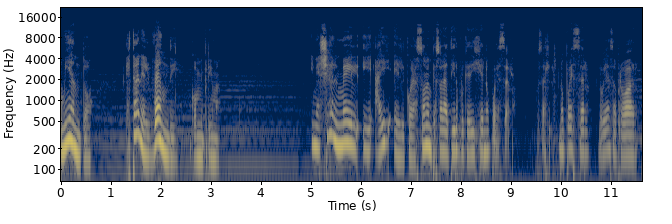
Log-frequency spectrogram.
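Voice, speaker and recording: A young Argentine woman talks straight to her audience with a slightly low voice, casual and expressive, dropping easy swear words as she tells her story. Soft music runs faintly underneath. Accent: Argentine Spanish. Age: young adult. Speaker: university student vlogger.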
